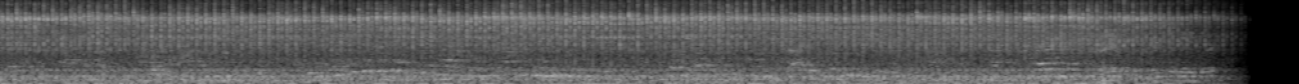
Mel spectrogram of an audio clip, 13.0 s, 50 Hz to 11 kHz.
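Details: Shockwave therapy device in operation: rapid, regular percussive tapping at about 220 a minute, with speech faintly beneath.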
